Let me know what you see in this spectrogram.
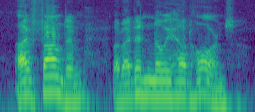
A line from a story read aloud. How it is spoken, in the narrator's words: he cried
